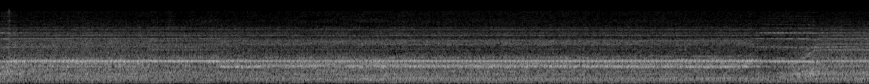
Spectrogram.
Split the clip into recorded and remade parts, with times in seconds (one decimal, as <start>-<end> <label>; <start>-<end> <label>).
0.0-1.5 recorded; 1.5-2.2 remade; 2.2-3.0 recorded; 3.0-3.9 remade; 3.9-8.7 recorded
